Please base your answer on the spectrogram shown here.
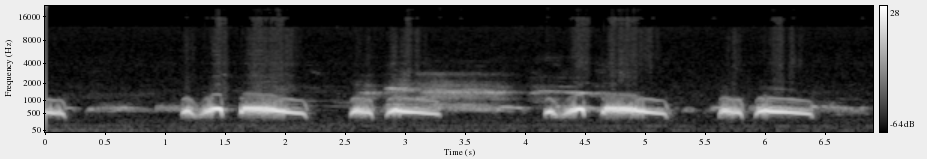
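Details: Spotted dove cooing to prompt newly caught doves to sing; phrases of a clipped doubled note and a sustained downward coo come about every one and a half seconds over soft background cooing.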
